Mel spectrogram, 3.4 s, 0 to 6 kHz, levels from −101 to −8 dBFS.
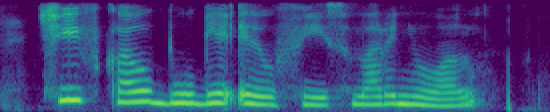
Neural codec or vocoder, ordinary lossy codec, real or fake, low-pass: codec, 24 kHz, 1 kbps, SNAC; AAC, 48 kbps; fake; 5.4 kHz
